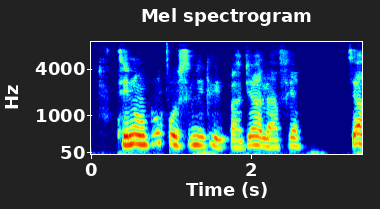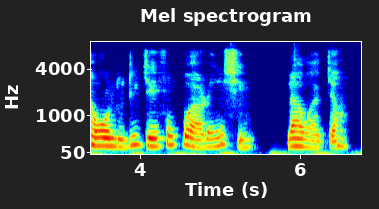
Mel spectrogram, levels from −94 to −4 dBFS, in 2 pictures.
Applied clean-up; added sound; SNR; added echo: neural mask model Resemble Enhance denoiser.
